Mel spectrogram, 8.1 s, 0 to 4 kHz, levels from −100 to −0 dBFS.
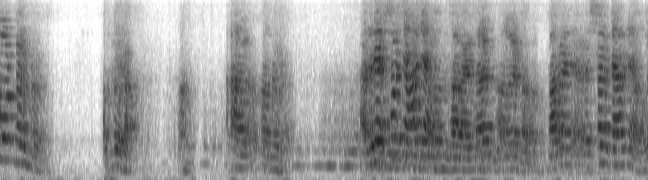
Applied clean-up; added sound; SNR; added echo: neural separator model SepFormer DNS4.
